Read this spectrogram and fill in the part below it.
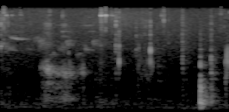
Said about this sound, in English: But I can still detect that this is extremely sweet, just beautiful, delicate smell. The color is enticing. I am going to have a sip.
